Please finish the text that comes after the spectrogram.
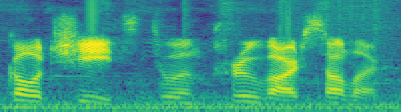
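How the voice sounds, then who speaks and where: A man's voice: mid-range voice, moderate pace, loud music behind the voice, rough recording. A man streaming a co-op game, chatting casually and teasing in a playful put-on Russian accent. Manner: joking, teasing banter. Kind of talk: casual gaming chat.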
